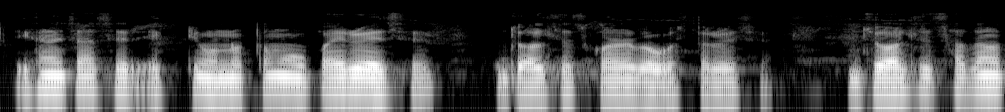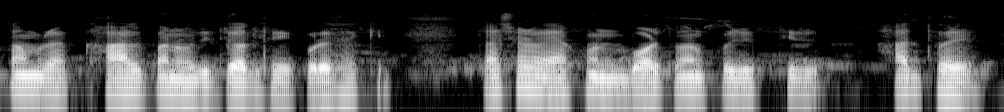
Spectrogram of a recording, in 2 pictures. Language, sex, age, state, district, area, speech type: Bengali, male, 18-30, West Bengal, Jhargram, rural, spontaneous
